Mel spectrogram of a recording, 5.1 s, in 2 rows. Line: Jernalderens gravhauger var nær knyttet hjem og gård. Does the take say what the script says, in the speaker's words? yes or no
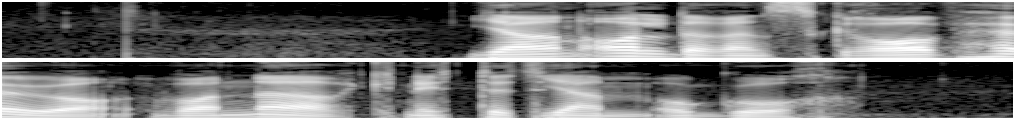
yes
